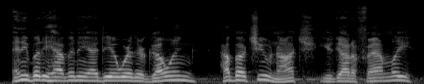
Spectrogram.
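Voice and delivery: put-on eager young soldier asking around; a lightly voiced excitable buddy; Rich's voice. A narrator's reading.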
